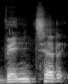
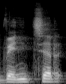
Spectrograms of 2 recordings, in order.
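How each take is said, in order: No difference in how they are said.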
